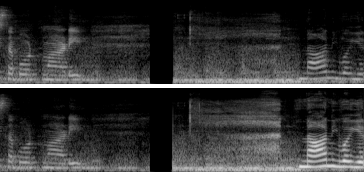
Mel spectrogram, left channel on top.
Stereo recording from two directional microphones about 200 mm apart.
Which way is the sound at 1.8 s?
40° right (ahead or behind).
